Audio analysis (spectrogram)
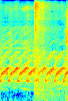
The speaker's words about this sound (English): The situation quickly got out of control that the store alarm went off.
